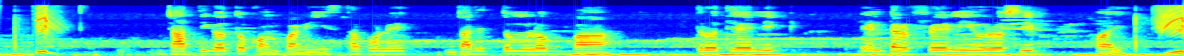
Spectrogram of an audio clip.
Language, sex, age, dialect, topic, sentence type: Bengali, male, 18-24, Northern/Varendri, banking, statement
